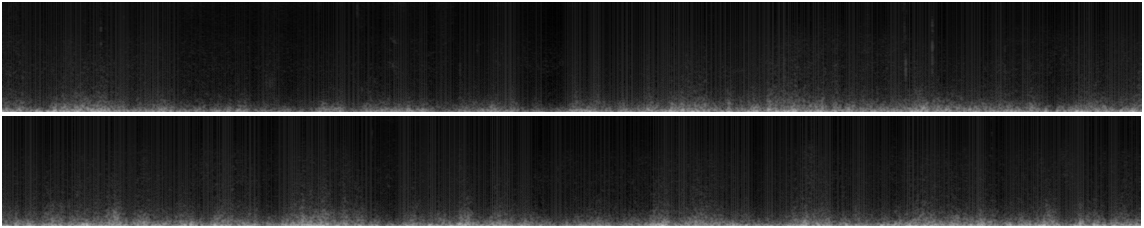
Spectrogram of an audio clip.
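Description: Strong gusts buffet a tent at a campsite, a heavy, continuous low rumble of wind battering the fabric and microphone, loud and close throughout with no voices.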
